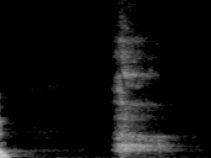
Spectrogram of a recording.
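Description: A man's single breathy sigh, lasting under a second, in a pause just after he trails off mid-sentence.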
